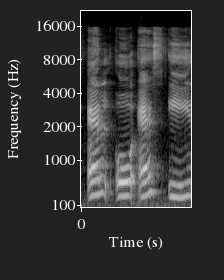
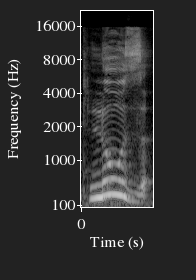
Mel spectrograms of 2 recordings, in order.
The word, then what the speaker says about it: lose: is s sound whereas in the lose l o s e there is a z sound at the end lose lose lose okay so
